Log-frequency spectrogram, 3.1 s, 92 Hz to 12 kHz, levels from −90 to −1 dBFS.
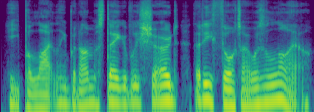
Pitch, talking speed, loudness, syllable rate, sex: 130 Hz, 230 wpm, -17 LUFS, 6.9 syllables/s, male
